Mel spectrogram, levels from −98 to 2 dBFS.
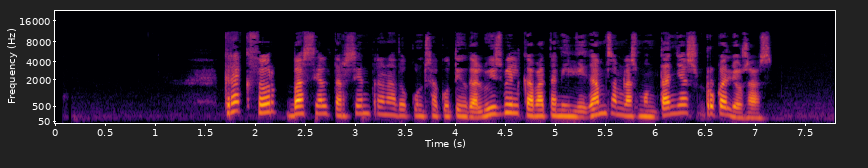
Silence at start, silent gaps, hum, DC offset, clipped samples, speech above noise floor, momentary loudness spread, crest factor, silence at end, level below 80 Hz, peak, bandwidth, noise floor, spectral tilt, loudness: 1.7 s; none; none; under 0.1%; under 0.1%; 49 dB; 13 LU; 22 dB; 0.65 s; -80 dBFS; -6 dBFS; 11.5 kHz; -76 dBFS; -5 dB/octave; -27 LUFS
